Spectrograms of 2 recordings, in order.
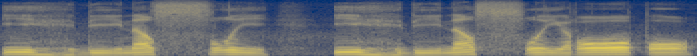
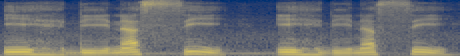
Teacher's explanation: juga tertukar dengan huruf Sin ya ihdinasi ihdinasi nah jadi maka karena di huruf Shad itu tebal huruf Sin itu tipis maka huruf shadnya harus dibaca tebal kuat walaupun nanti kasrah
